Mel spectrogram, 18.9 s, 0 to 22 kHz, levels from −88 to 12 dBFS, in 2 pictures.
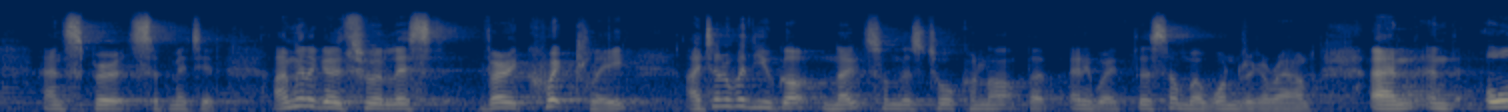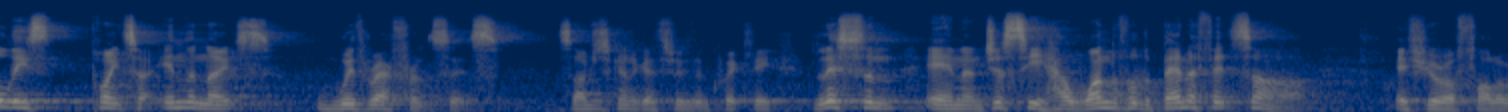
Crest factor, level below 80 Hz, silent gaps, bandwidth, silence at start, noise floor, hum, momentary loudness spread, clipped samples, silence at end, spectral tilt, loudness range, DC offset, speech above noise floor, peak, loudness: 24 dB; -86 dBFS; none; 14.5 kHz; 0 s; -66 dBFS; none; 13 LU; under 0.1%; 0 s; -2.5 dB/octave; 6 LU; under 0.1%; 24 dB; -18 dBFS; -41 LUFS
